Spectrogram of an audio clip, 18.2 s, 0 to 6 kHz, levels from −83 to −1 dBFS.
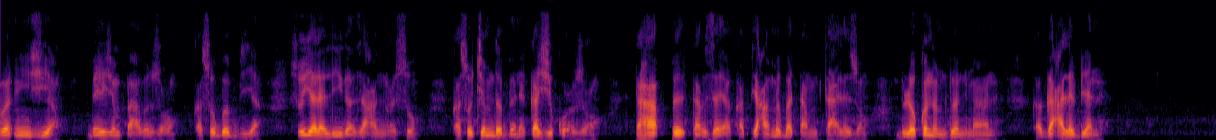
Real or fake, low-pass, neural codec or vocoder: fake; 5.4 kHz; vocoder, 22.05 kHz, 80 mel bands, WaveNeXt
